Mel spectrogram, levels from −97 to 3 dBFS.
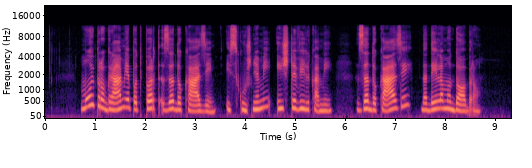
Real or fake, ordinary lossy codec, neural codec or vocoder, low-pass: real; none; none; none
